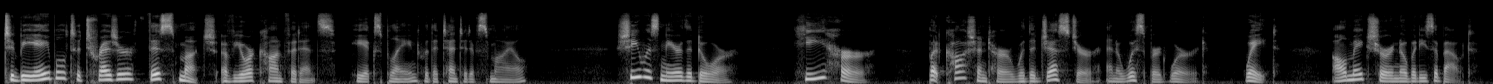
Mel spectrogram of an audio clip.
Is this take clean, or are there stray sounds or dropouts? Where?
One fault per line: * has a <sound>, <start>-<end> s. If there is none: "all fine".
all fine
